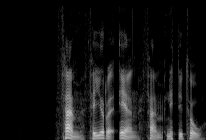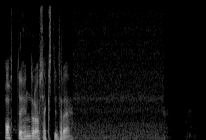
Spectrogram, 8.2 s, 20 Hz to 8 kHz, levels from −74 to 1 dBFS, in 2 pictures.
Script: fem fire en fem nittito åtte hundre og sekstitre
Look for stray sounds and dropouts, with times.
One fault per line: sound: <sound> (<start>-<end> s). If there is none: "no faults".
no faults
